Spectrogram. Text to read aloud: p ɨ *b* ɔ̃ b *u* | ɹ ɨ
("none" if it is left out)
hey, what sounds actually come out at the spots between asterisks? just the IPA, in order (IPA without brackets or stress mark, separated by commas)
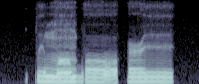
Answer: m, o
